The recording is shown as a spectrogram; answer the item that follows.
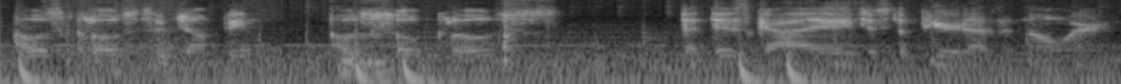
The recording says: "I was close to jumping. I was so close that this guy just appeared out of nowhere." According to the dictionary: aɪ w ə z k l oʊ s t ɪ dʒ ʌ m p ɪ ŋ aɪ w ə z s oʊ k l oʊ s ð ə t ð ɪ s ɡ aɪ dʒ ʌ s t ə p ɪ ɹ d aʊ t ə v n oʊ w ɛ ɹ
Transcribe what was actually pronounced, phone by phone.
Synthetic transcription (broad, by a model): aɪ w ə z k l oʊ s t ɪ dʒ ʌ m p ɪ ŋ aɪ w ə z s oʊ k l oʊ s ð ə t ð ɪ s ɡ aɪ dʒ ʌ s t ə p ɪ ɹ d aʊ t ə n oʊ w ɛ ɹ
